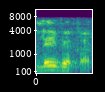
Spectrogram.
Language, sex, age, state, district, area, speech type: Marathi, male, 18-30, Maharashtra, Satara, rural, spontaneous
